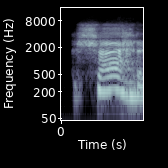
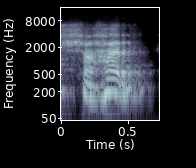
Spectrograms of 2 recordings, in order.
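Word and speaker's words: شهر: This is why it is pronounced as shahr and not shahar. As in Urdu, we call it shahar, yeah, or in Hindi, we call it shahar. But actual pronunciation of this word is shahr, because it is closely connected with the kshatra.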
